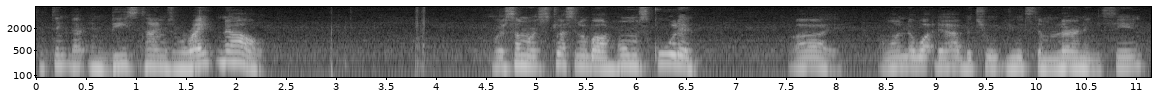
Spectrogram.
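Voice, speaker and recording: A man's voice: on the high side, unhurried, long pauses, darkish tone. A man hosting a casual live podcast in Rasta-style speech, greeting his community with blessings and repeating phrases for emphasis. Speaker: podcast host. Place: moving around while live streaming, away from the mic. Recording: noisy, distant live-stream sound.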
